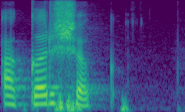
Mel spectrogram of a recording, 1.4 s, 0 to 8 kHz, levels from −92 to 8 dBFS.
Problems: background sounds at intervals, continuous background conversations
